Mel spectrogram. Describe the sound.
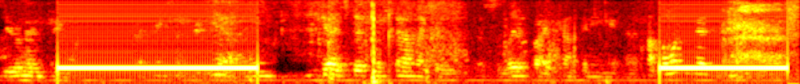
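A steady telephone line tone on a call to an office extension sounds twice, each an unbroken electronic hum lasting about two seconds, with people talking in the stretch between.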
